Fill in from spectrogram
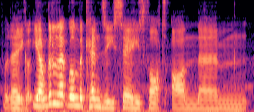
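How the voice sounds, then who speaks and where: A man's voice: fairly high pitch, normal speed, fairly bright tone, clean tone. A man hosting a live football watchalong, rambling and chatting to viewers, swearing freely. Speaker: watchalong host.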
